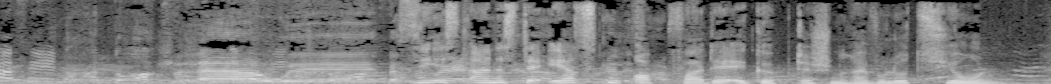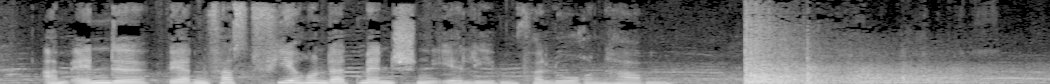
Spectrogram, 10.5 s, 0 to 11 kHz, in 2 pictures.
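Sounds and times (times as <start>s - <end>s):
speech: 0.0s - 8.8s
tear gas grenade detonating near the Nile promenade: 9.0s - 10.4s.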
